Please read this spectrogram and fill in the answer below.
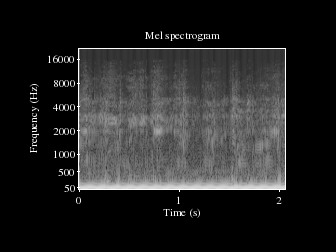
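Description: Music played loudly over a stage sound system: one long, steady, very deep bass note held unchanged, with fainter higher sounds above it.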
